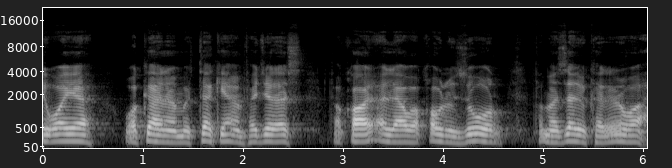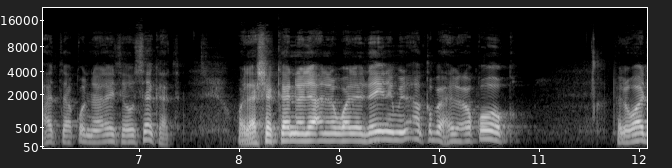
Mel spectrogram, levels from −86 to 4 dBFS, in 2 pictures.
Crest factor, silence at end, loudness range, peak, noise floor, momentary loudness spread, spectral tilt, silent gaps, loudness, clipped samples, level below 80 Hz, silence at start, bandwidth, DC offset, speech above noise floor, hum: 20 dB; 0 s; 7 LU; -2 dBFS; -59 dBFS; 13 LU; -6 dB/octave; none; -22 LUFS; under 0.1%; -78 dBFS; 0 s; 12.5 kHz; under 0.1%; 38 dB; none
